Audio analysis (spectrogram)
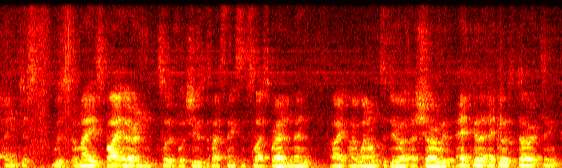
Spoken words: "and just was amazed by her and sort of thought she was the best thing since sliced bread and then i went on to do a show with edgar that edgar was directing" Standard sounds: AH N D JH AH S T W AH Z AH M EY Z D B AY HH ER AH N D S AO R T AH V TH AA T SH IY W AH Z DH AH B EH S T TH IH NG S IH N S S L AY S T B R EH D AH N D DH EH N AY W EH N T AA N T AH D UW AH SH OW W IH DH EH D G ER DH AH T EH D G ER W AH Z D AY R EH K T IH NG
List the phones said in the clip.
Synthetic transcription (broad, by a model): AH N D JH AH S T W AH Z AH M EY Z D B AY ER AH N S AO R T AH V TH AA T SH IY W AH Z DH AH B EH S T TH IH NG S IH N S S L AY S B R EH D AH N DH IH N AY W EH N T N T AH D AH AH SH OW W IH DH EH D G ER DH AH T EH D G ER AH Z D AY R EH K T IH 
